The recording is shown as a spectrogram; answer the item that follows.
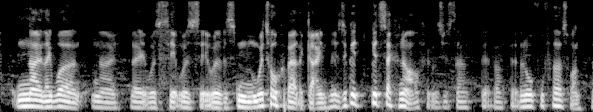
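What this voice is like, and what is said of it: Congested voice with a cold. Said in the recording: “I've got a bit of a cold, actually. Like a pre-Bournemouth sniffles.”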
